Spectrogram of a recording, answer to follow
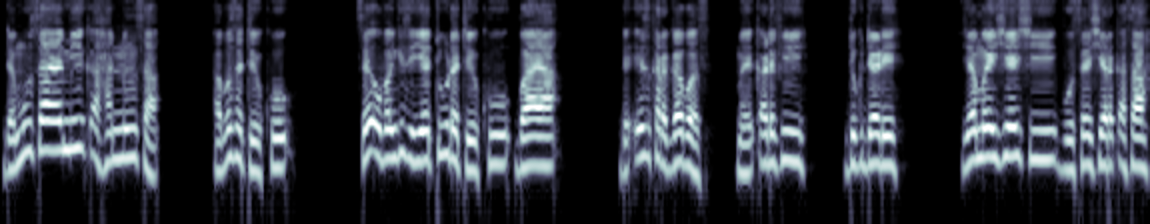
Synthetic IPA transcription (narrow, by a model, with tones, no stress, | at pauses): da˨muː˦saː˦jaː˦miː˦kʼa˨ɦa˦nːʊ˦nsa˨ʔ | ʔa˨bɪ˦s̬a˨teː˨kʷuː˦ | sa˦jʔʊ˨bɐ˦ŋɡʲɪ˦d͡ʒiː˨jaː˦tuː˦ɽa˨teː˨kʷuː˦baː˦jaː˦ | da˨ʔɪ˦skɐ˨rɡɐ˦bɐ˨s | ma˨jkʼɐ˦ɽɸiː˦ | dʊ˦k̚dɐ˦ɽeː˦ | jaː˦ma˦jʃ̬eː˦ʃi˦buː˨sa˦ʃ̬ɪ˦jɐ˦rkʼɐ˦saː˦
